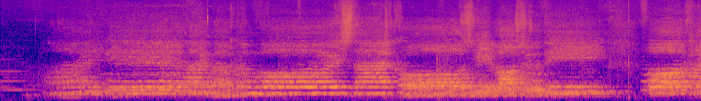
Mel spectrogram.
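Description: A congregation singing a hymn together in unison. The voices come in about a second in, after a keyboard introduction, and pause briefly between phrases, with a breath near the end.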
